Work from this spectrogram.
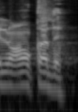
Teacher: اگر اس آیت پر رکنا ہو تو آخری دال وقف کی وجہ سے ساکن کرنا ہوگی، وقف بالاسکان اور قلقلہ ہوگا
